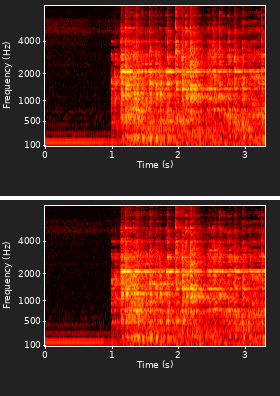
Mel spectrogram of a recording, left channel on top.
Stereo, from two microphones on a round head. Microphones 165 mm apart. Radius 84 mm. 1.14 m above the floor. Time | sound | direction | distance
1.0 | a rattle | 15° left (ahead or behind) | 0.7 m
